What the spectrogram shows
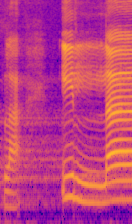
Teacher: ada tasydid di huruf lam jadi cara bacanya i-nya ditekan sedikit untuk masuk ke dalam huruf La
